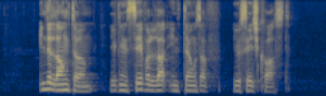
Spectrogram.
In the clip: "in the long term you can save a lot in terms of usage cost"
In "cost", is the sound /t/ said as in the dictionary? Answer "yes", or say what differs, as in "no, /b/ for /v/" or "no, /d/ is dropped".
yes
